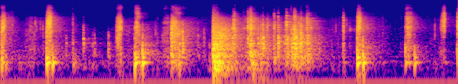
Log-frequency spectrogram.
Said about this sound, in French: Elle entre et ferme la porte de chez elle.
